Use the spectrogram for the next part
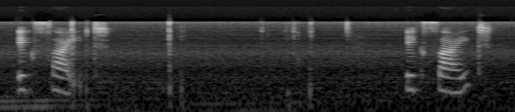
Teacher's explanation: a gente não tem o schwa na sílaba unstressed. A gente tem o som do e. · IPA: /ɪkˈsaɪt/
